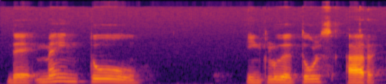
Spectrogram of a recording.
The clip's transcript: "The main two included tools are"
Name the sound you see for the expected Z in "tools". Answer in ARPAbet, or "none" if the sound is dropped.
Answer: S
